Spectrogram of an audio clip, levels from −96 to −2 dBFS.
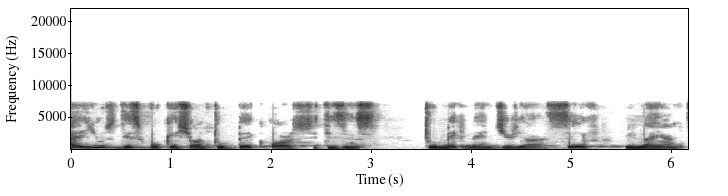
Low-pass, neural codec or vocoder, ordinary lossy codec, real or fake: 7.2 kHz; none; none; real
